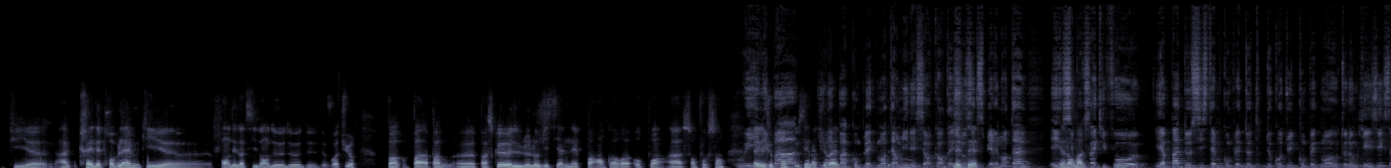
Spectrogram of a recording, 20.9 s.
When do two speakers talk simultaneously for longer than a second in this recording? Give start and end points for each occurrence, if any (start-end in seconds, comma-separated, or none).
11.3-12.7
